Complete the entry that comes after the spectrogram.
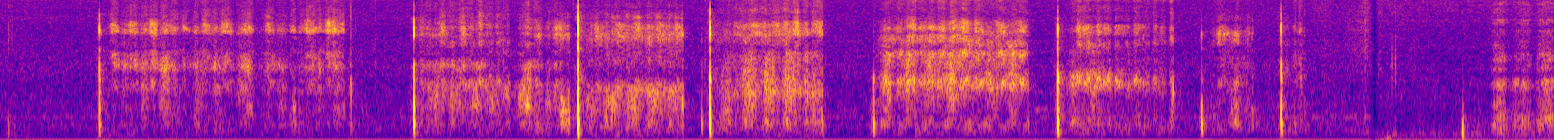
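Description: A plastic stylus tip rubs and scratches across an iPad glass screen covered with a matte, paper-like film while coloring. Bursts of dry, papery scratching hiss alternate with brief pauses, punctuated by sharp, quick taps as the tip strikes the surface.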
